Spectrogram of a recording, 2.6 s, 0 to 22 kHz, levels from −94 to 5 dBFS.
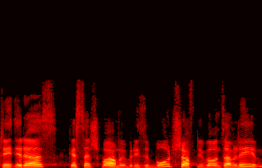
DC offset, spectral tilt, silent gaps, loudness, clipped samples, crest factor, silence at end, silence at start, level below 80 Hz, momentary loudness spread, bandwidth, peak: under 0.1%; -4 dB/octave; none; -38 LUFS; under 0.1%; 18 dB; 0 s; 0 s; -88 dBFS; 8 LU; 11.5 kHz; -20 dBFS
